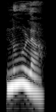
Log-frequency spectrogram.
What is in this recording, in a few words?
"ನೂಳ್", kannada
